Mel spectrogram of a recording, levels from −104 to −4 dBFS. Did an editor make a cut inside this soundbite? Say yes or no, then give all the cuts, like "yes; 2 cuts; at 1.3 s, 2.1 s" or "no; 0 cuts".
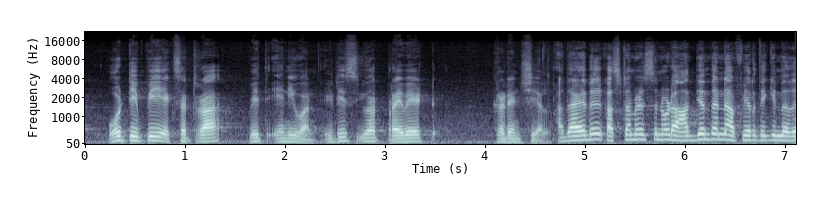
no; 0 cuts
